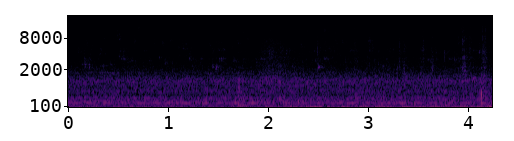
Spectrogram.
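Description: Faint room tone with a low steady hum and a few soft ticks of a stack of trading cards being handled, a little busier in the second half.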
